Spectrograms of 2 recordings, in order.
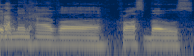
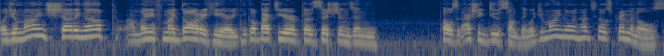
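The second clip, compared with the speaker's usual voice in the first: put-on higher-pitched young woman character voice; 8 semitones higher than usual. Storyteller voicing a woman who cuts off the man speaking, in a younger woman's voice. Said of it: "you do hear a young a younger woman's voice".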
